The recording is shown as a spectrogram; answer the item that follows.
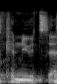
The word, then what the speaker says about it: Knutson: When it's in that name, it's Knutson. Knutson. At least the K-N... The Knutsons I've known.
